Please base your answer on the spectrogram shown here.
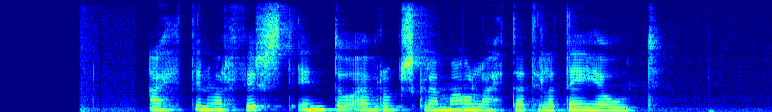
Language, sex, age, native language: Icelandic, female, 20-29, Icelandic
